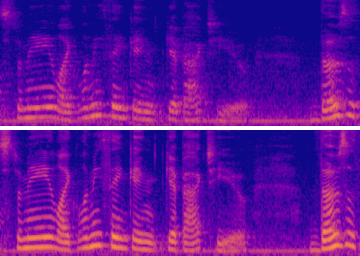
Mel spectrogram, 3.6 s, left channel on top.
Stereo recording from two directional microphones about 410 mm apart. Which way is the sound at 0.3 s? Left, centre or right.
Right.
